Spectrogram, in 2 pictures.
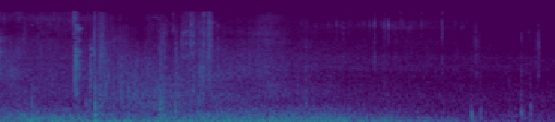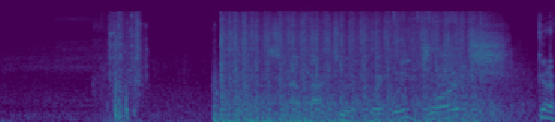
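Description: Rifle fire sprayed during a Counter-Strike match, loud rapid bursts of automatic shots in two main stretches separated by a quieter gap, with a commentator talking over the action.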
